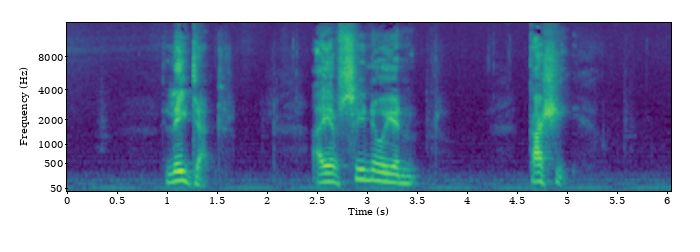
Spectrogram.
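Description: An elderly man speaks calmly and slowly into a close microphone, with pauses.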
